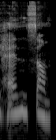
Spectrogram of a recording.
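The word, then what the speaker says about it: handsome: अब देखिए हैंडसम। तो हैंडसम में क्या है? डी साइलेंट है।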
